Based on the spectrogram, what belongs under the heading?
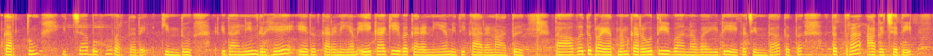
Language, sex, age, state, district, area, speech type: Sanskrit, female, 18-30, Kerala, Thiruvananthapuram, rural, spontaneous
